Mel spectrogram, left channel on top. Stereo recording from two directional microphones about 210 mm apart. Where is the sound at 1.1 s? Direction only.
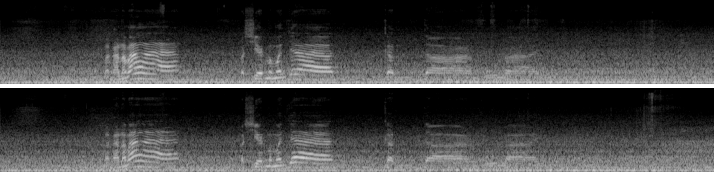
Centre (ahead or behind).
